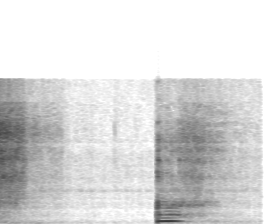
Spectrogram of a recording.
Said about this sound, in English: Now my eyes are tearing for different reason because I'm yawning.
